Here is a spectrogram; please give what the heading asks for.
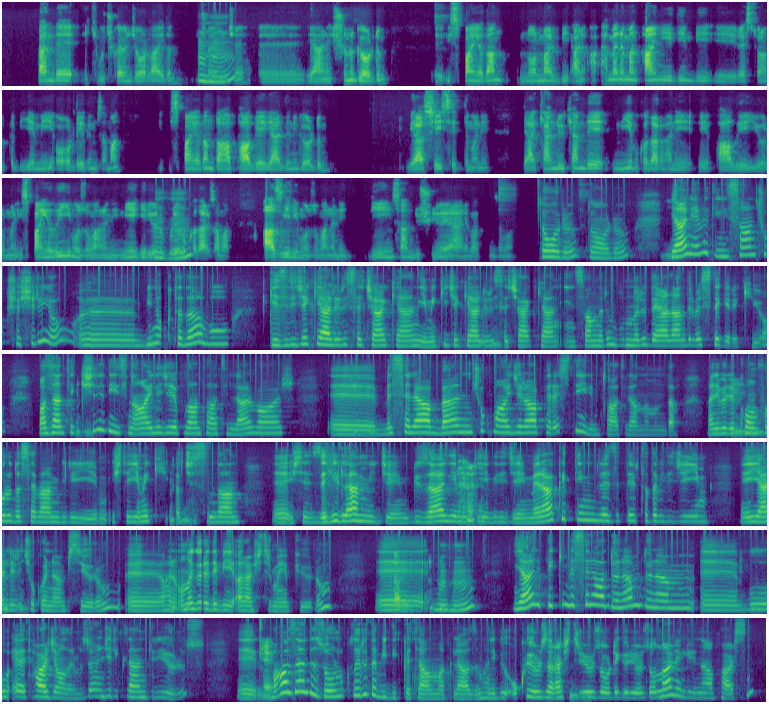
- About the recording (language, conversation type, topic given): Turkish, unstructured, Seyahat planlarken nelere dikkat edersin?
- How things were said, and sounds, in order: distorted speech; other background noise; unintelligible speech; chuckle; tapping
